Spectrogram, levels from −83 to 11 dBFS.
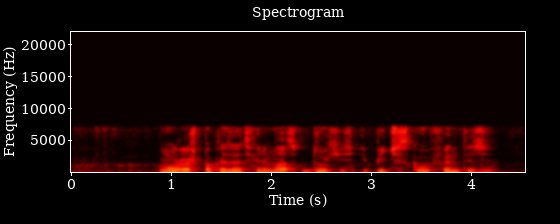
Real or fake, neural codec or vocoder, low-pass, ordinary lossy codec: real; none; 7.2 kHz; AAC, 48 kbps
